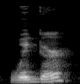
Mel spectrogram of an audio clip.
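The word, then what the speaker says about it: Uyghur: poems some the name to pronounce name it's pronounced Widger we hear these are Chinese people I've got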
